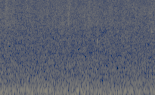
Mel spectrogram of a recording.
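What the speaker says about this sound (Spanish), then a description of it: "Solo el sonido de la lluvia sobre hojarasca y un rumor de arroyo gordo" Rain falls steadily on dead leaves as a soft, even hiss of many drops. It is faint and continuous with no other sounds.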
